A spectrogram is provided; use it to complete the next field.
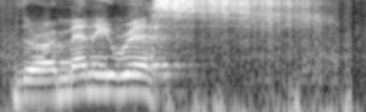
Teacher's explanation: But so you must say the SK, risk. But when you put the S on, when I say it, I don't say the K.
